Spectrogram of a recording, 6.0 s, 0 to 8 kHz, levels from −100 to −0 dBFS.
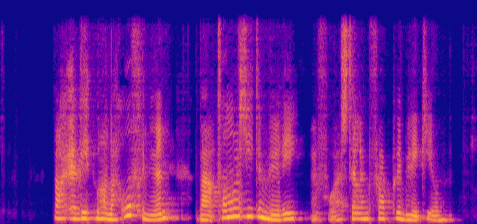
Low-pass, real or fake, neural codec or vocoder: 7.2 kHz; fake; codec, 16 kHz in and 24 kHz out, 0.6 kbps, FireRedTTS-2 codec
